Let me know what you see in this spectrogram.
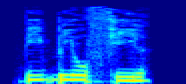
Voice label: "bibliophil", German; adjectives

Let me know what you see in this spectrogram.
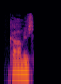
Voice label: "kahmig", German; adjectives

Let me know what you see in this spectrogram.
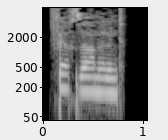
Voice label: "versammelnd", german; adjectives

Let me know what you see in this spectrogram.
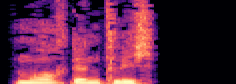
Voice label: "morgendlich", German; adjectives

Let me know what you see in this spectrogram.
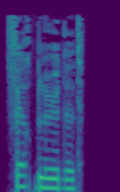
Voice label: "verblödet", German; adjectives

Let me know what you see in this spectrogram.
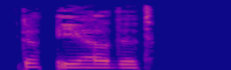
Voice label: "geerdet", German; adjectives

